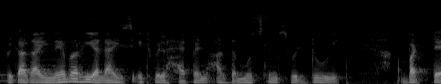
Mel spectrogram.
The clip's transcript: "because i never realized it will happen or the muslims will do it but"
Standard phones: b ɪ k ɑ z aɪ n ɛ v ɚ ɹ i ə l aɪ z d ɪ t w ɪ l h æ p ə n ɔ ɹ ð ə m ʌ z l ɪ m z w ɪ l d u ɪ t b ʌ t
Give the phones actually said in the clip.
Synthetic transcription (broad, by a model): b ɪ k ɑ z aɪ n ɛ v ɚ ɹ i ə l aɪ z ɪ t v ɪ l h æ p ə n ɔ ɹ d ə m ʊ s l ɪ m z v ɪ l d u ɪ t b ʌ t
